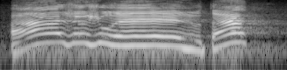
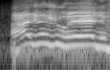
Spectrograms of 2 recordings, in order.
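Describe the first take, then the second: First: Slow, high, loud Haja joelho; drawn-out emphasis. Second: Said in the usual way. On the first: Shown as a demonstration. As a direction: stretch Haja joelho out for weight.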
